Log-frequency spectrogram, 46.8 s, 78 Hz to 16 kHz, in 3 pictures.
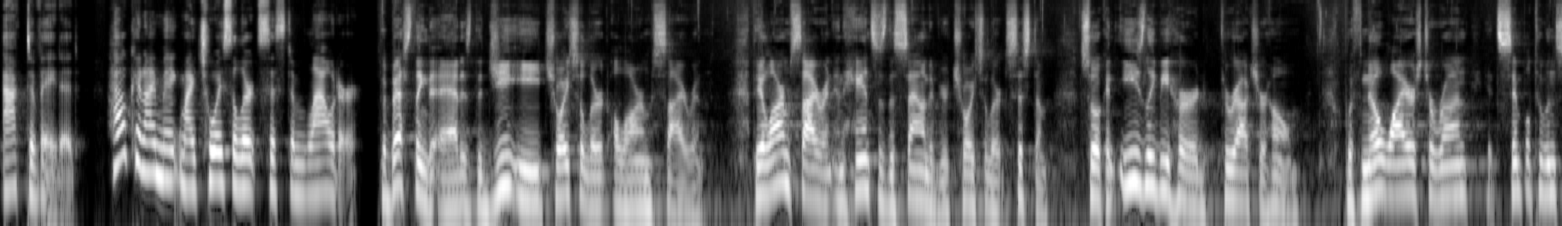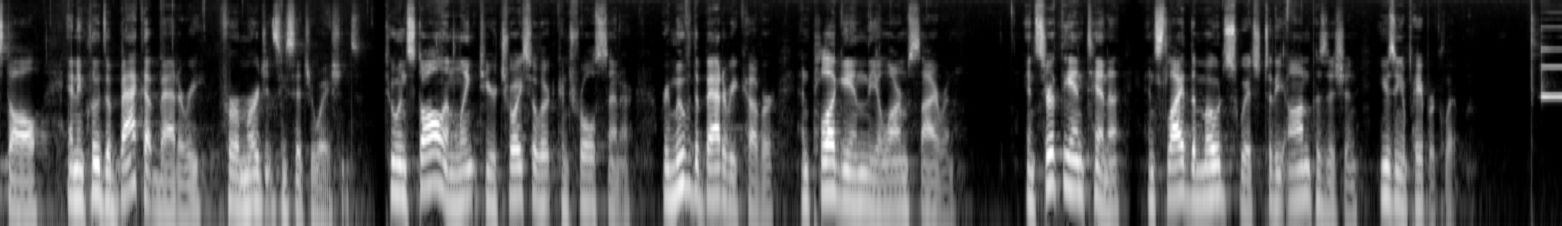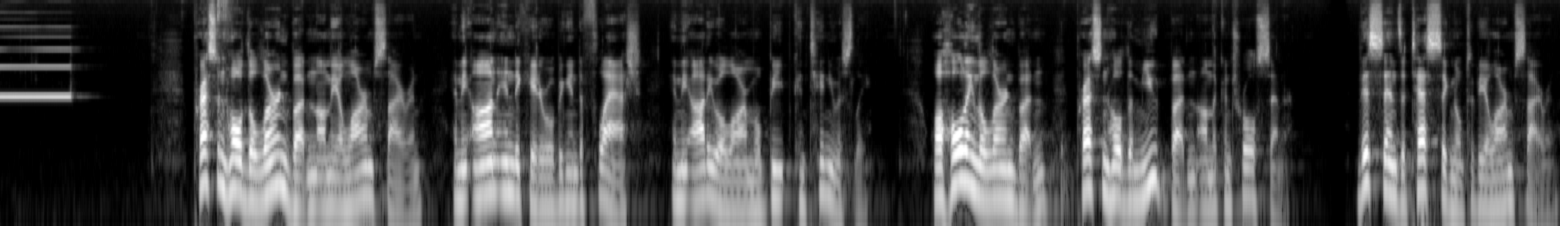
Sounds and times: Speech: 0:00.0 - 0:25.2, 0:25.9 - 0:30.2, 0:33.2 - 0:40.0, 0:40.6 - 0:44.2, 0:44.8 - 0:46.8.

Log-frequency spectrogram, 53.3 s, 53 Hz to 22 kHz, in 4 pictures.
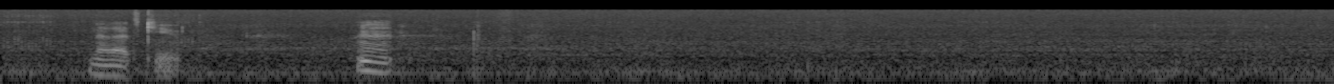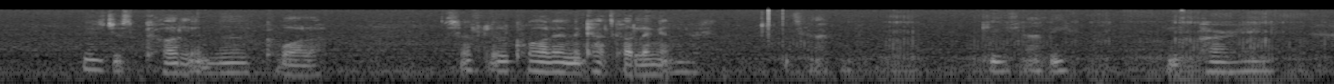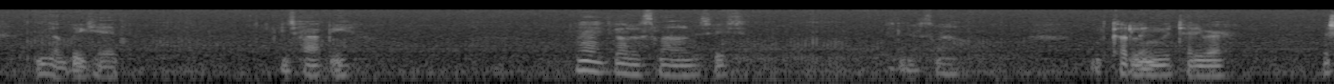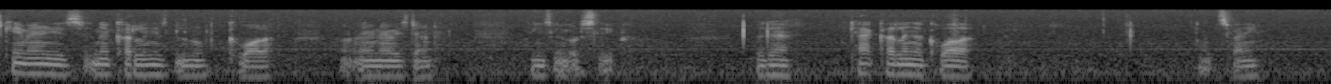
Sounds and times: Speech: 0:00.9 - 0:01.9, 0:03.6 - 0:04.1, 0:14.2 - 0:16.6, 0:17.8 - 0:20.5, 0:21.1 - 0:21.9, 0:23.2 - 0:24.1, 0:25.0 - 0:26.1, 0:27.0 - 0:28.0, 0:29.4 - 0:30.3, 0:32.4 - 0:34.2, 0:35.5 - 0:36.4, 0:37.6 - 0:39.1, 0:39.9 - 0:42.8, 0:43.4 - 0:44.5, 0:45.3 - 0:46.4, 0:47.6 - 0:49.8, 0:52.0 - 0:52.7.

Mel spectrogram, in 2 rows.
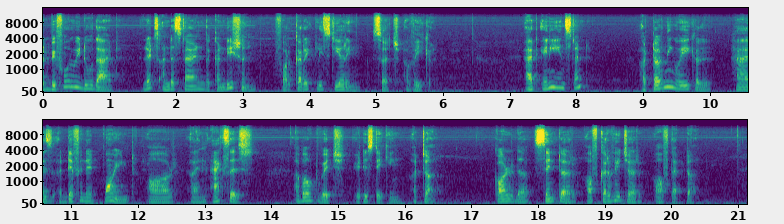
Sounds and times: Speech: 0:00.0 - 0:05.9, 0:07.2 - 0:08.3, 0:09.0 - 0:13.8, 0:14.4 - 0:16.6, 0:17.4 - 0:20.6.

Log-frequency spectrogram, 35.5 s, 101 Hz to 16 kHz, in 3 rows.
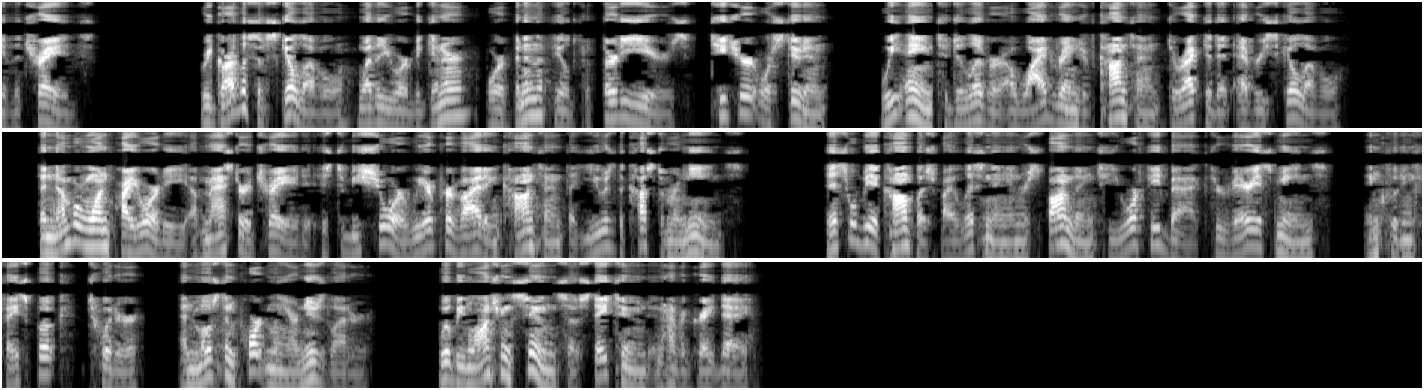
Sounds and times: Speech synthesizer: 0:00.0 - 0:00.8, 0:01.7 - 0:11.2, 0:12.2 - 0:18.0, 0:18.7 - 0:26.8, 0:27.4 - 0:30.0.

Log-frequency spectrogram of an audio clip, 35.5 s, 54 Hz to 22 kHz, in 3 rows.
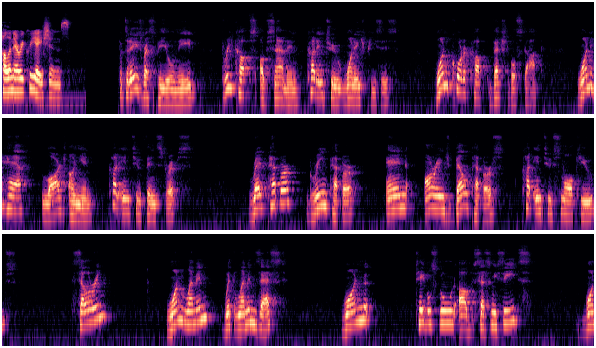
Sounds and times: Speech: 0:00.0 - 0:01.4, 0:02.3 - 0:08.0, 0:08.7 - 0:10.9, 0:11.5 - 0:15.8, 0:16.8 - 0:24.1, 0:25.1 - 0:25.9, 0:27.0 - 0:29.5, 0:30.5 - 0:31.2, 0:32.0 - 0:34.4, 0:35.2 - 0:35.5.

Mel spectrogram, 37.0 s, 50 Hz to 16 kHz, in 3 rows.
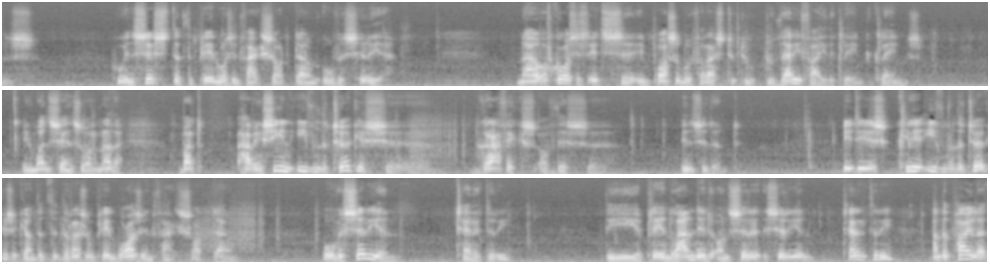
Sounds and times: Speech: 0:00.0 - 0:00.5, 0:01.4 - 0:05.0, 0:06.4 - 0:11.6, 0:12.5 - 0:13.9, 0:14.5 - 0:20.0, 0:20.8 - 0:21.6, 0:22.8 - 0:27.7, 0:28.6 - 0:29.7, 0:30.3 - 0:31.1, 0:32.2 - 0:36.9.

